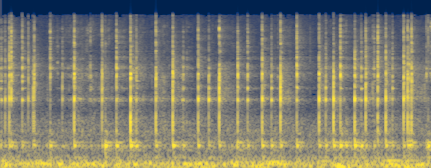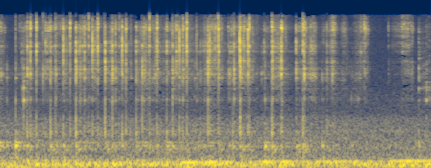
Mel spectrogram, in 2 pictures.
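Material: Metal, glass.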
